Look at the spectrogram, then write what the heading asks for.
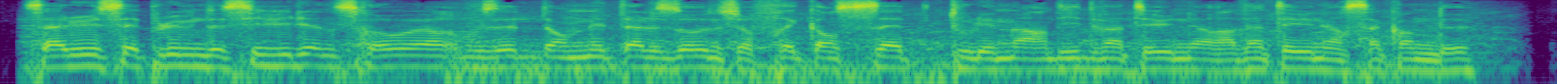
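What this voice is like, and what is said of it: Slightly husky voice, northeastern French accent. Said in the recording (French): “J'aime bien le timbre de voix qu'il a. ... Ouais, une petite voix un peu cassée. Ouais, et puis un accent du nord-est bien sympathique.”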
